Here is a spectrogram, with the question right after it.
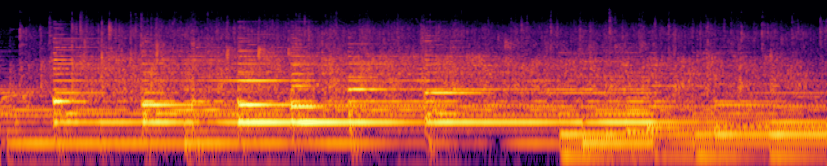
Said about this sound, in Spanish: Ahí va un aplauso.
